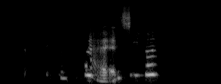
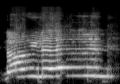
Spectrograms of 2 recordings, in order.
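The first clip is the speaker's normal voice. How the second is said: calling out; 9 semitones higher, 8 dB louder, much slower than usual. Acted. Calling for missing Nolan.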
